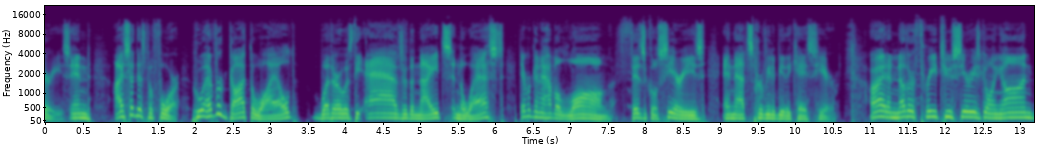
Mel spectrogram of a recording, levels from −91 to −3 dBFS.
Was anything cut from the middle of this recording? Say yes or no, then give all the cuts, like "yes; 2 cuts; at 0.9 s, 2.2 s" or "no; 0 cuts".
yes; 2 cuts; at 9.0 s, 9.4 s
